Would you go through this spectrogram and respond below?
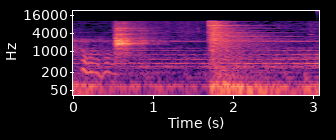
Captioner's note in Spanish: Suspiros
